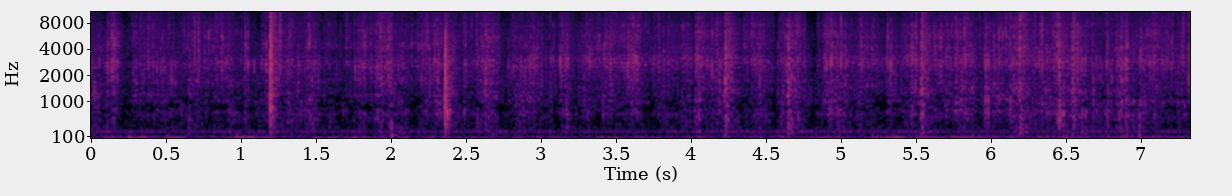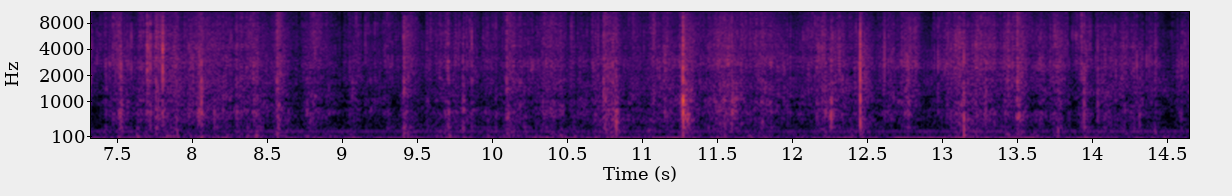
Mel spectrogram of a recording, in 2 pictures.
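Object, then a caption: Plastic bubble wrap. A clear piece of plastic bubble wrap is held and twisted in both hands while fingertips and long nails pop and crinkle the bubbles. Dense, bright crinkling runs throughout, punctuated by sharp, quick pops that stand out above it, over a faint steady low hum.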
